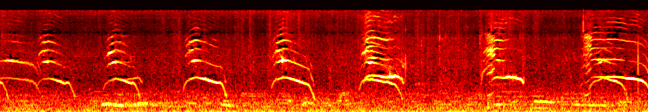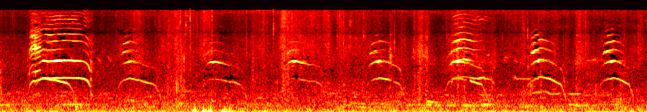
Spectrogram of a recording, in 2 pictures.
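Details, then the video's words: Newborn kittens calling for their mother, a dense overlapping run of high, arched mews, each rising then falling, coming roughly every half second to second from several young cats at once over a faint low background hum. "SUARA ANAK ANAK KUCING BARU LAHIR MEMANGIL INDUKNYA"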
